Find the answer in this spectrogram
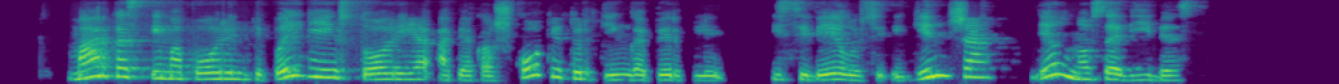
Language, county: Lithuanian, Tauragė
